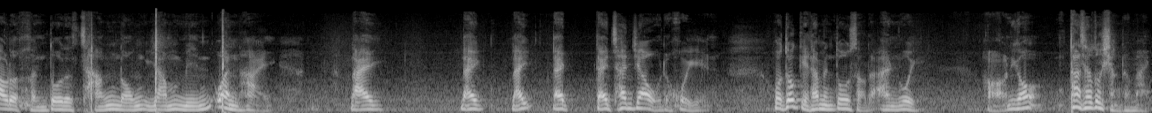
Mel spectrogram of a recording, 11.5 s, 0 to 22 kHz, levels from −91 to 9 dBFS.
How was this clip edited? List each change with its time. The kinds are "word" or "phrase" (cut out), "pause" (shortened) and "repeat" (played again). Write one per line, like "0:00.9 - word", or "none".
none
